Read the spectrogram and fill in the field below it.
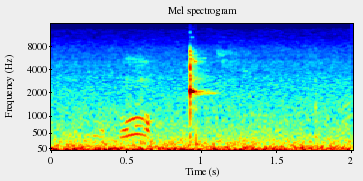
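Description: A bat cracks against a baseball in the distance.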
